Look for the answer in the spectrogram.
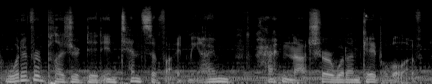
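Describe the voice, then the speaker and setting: A man's voice: lowish voice, lively intonation, brisk, natural voice. A man playing a powerful, anguished spirit of fear who holds himself back, speaking formally in an audio drama. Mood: fearful, reluctant. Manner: formal, archaic, solemn wording. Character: Fear, powerful anguished male emotion spirit, self-restraining, dreaded. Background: music under the voice.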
